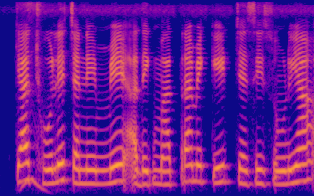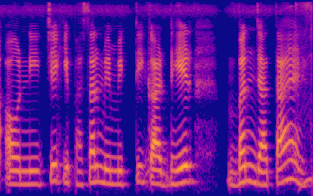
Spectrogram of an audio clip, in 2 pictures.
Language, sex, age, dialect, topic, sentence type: Hindi, female, 18-24, Awadhi Bundeli, agriculture, question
